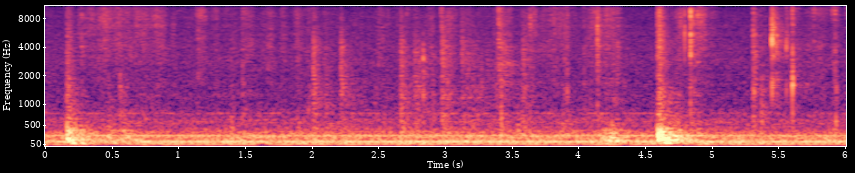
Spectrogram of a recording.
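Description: Paper filters rustle and crinkle.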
